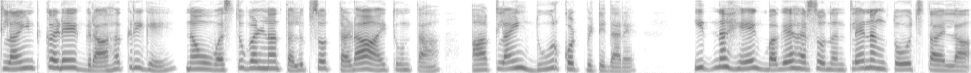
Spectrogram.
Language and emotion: Kannada, fearful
